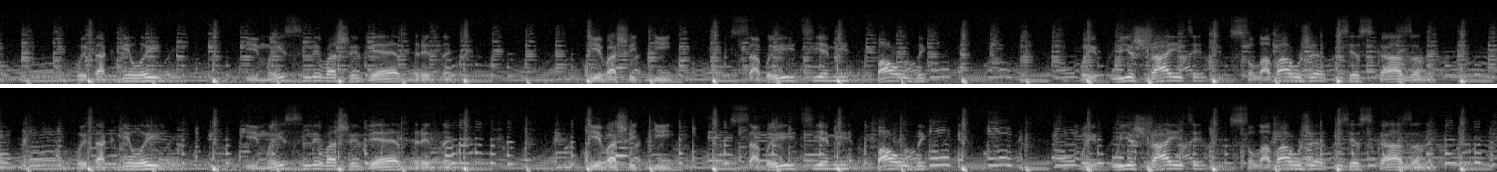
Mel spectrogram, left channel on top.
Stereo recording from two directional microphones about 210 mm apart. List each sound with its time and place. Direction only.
0.6 s speech: 25° right (ahead or behind)
5.9 s speech: 25° right (ahead or behind)
10.6 s music: 25° right (ahead or behind)
13.0 s speech: 25° right (ahead or behind)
